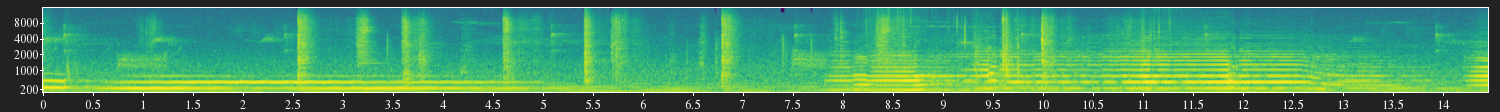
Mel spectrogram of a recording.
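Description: Slow bowed-string background music: long held low notes with a slow vibrato, with more string voices joining from about eight seconds in and holding a fuller chord. A few soft clicks sound under it.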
